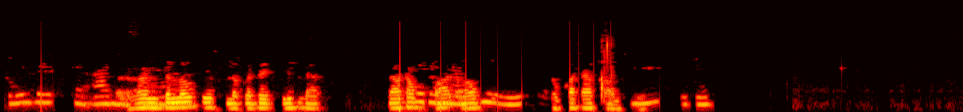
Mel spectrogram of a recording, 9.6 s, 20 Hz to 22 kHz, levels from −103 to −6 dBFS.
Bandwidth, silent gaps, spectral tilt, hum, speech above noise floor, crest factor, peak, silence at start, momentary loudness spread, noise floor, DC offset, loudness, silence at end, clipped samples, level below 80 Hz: 6.8 kHz; 0.63-0.71 s, 3.32-3.45 s, 6.67-6.79 s; -9.5 dB/octave; none; 41 dB; 20 dB; -24 dBFS; 0.1 s; 14 LU; -83 dBFS; under 0.1%; -43 LUFS; 2.5 s; under 0.1%; -72 dBFS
